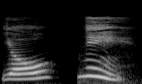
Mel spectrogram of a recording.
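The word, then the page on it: youni: you2ni4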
